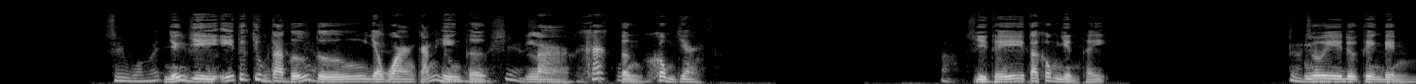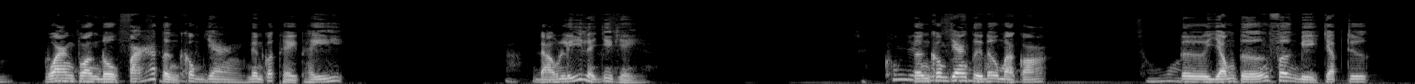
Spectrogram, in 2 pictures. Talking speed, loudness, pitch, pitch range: 125 wpm, -20 LUFS, 120 Hz, 90-135 Hz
